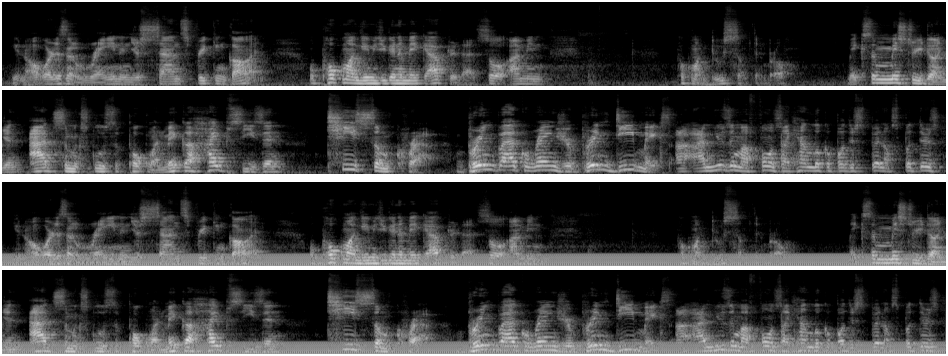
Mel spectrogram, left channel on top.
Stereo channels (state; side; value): noise; right; hum, 3 dB below the sound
